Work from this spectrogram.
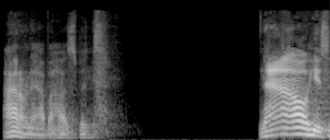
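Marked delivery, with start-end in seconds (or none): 0.0-0.9 low and soft, flat resignation; mild retold defeat, dropped low and quiet. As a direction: say it like there's nothing left to lose. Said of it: "she just kinda defeated says".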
